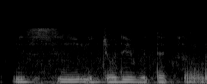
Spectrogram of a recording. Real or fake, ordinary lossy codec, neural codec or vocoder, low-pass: fake; none; codec, 16 kHz, 4.8 kbps, FACodec; 5.4 kHz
